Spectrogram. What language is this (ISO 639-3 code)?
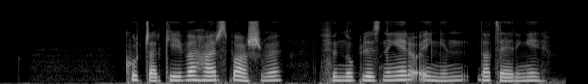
nor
